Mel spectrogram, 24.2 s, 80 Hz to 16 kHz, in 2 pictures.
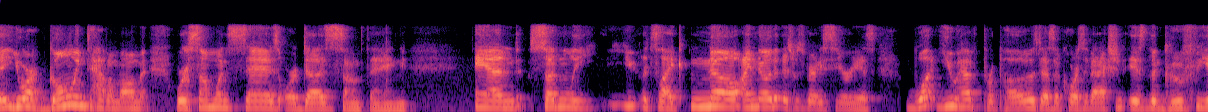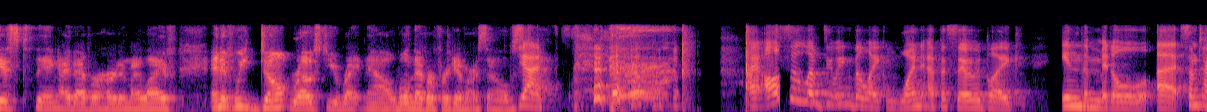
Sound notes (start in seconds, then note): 17.8 both laugh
